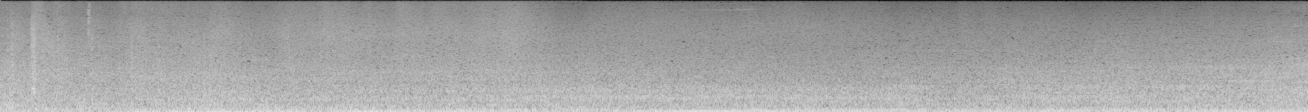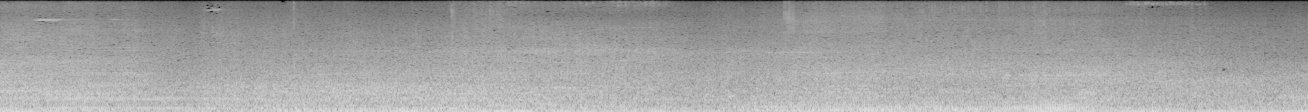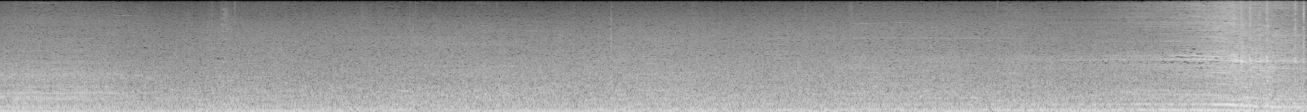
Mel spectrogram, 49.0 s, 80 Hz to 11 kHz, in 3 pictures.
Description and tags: collab-20220426 PlacaLlucmajor Transit Noisy
Urban Ambience Recording in collab with La Guineueta High School, Barcelona, April-May 2022. Using a Zoom H-1 Recorder.
Noisy, Transit, Wind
